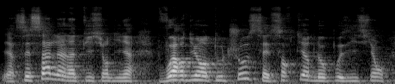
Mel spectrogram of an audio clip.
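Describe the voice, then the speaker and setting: A man who is a Jesuit priest giving a lively, playful conference talk to school staff. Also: high voice, brisk. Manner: animated, playful, makes buzzing sound effects.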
